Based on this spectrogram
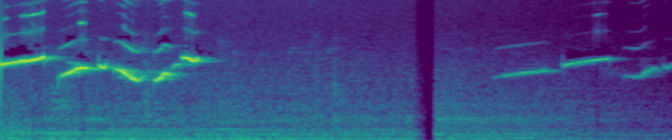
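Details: Calling female white-rumped shama: a quick run of loud, sliding whistles and chips, then a pause and a few soft, drawn-out whistles against a faint hum.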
